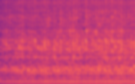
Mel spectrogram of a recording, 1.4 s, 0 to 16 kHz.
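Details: International Scout with 196 four-cylinder (half of International 345 V8), foggy Pennsylvania morning, water vapor from stack, doesn't burn oil: smooth, regular low putter at steady idle, even pulses, no stumbling.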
